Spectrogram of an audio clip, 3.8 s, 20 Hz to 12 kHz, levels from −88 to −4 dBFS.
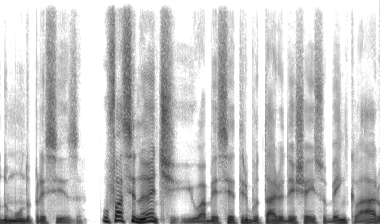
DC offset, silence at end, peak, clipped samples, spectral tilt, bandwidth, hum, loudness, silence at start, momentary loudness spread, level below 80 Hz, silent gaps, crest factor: under 0.1%; 0 s; -2 dBFS; under 0.1%; -5.5 dB/octave; 12 kHz; none; -21 LUFS; 0 s; 10 LU; -68 dBFS; none; 18 dB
